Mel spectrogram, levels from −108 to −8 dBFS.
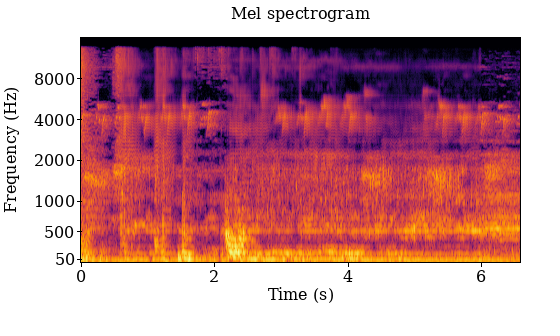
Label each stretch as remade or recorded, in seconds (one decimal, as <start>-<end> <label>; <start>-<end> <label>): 0.0-0.6 recorded; 0.6-1.7 remade; 1.7-2.2 recorded; 2.2-6.0 remade; 6.0-6.6 recorded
